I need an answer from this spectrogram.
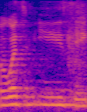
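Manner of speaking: ordinary talk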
